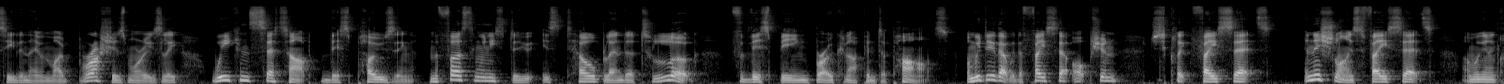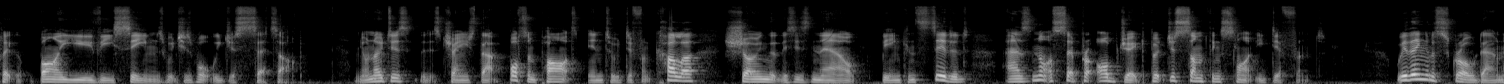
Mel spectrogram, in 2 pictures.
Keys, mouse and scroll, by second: 4.4-4.7 scroll down 1, 4.7-6.3 scroll up 1, 6.3-8.4 scroll down 1, 10.3 click, 17.8 click, 18.7-19.3 scroll up 1, 19.3 middle click, 19.6-20.1 scroll up 1, 21.2 scroll down 1, 21.6 middle click, 23.5 shift+middle click, 24.1 middle click, 26.7 middle click, 28.2 shift+middle click, 29.4-30.0 scroll down 1.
